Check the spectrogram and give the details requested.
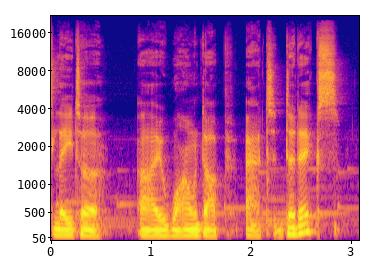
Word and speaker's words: DX: I wound up at dedex it's uh spelled DX pronounced dedex MH it's a company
